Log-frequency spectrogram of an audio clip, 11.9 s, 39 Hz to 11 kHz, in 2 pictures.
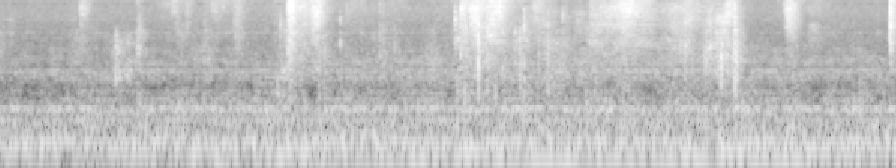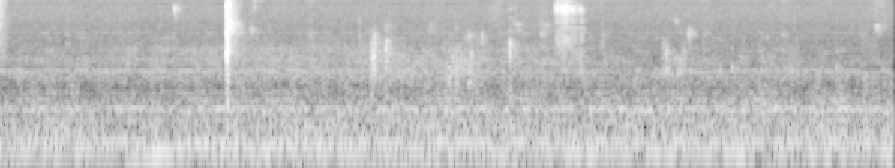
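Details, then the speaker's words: Early 1970s Wing TAT/Martec 48-inch ceiling fan, dusty, surface rust, very unbalanced, at medium-high: loud steady low motor hum, rumble and bearing noise. "it has bearing noise it has motor hum but i actually really like that it gives a lot of character and a lot of history"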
